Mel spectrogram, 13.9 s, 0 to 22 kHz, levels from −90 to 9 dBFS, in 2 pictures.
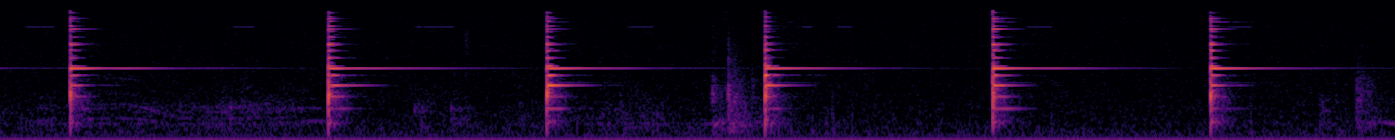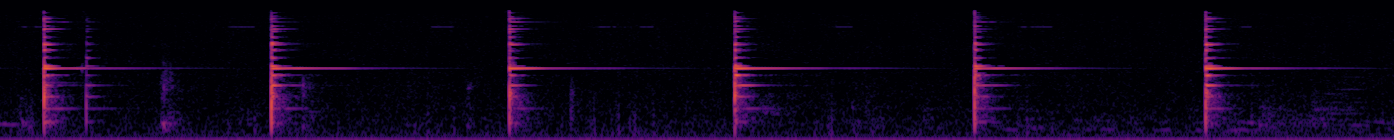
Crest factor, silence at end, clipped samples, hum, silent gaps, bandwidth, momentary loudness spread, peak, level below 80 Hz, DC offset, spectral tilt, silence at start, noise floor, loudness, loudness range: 30 dB; 0.65 s; under 0.1%; none; none; 16 kHz; 22 LU; -8 dBFS; -80 dBFS; under 0.1%; 2.5 dB/octave; 0.35 s; -69 dBFS; -32 LUFS; 3 LU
